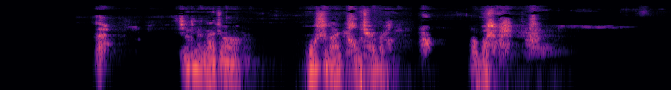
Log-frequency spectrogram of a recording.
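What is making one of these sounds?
A man asks questions in a friendly voice.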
